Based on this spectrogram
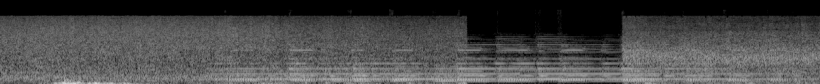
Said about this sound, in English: just stepped outside so you can hear the roar. I don't know if you'll be able to pick up the distant roar in amongst the wind. It sounds like there's a train coming. It's nuts. It seriously is.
